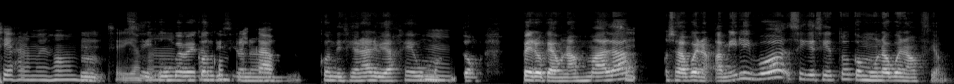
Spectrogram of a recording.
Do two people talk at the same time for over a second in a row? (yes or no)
yes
